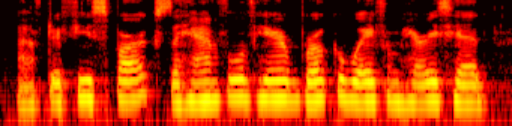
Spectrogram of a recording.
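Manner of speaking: ordinary delivery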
